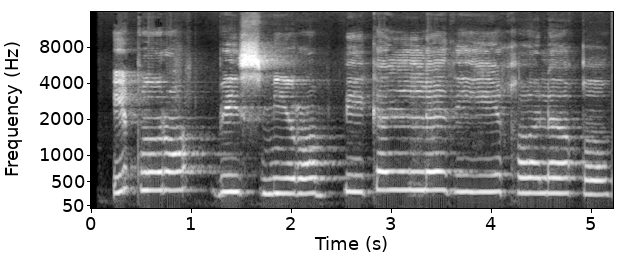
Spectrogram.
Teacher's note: را کے اوپر زبر ہے، را کو پر پڑھیں گے، ٹھیک ہے۔ اقرأ، اسی طرح حمزہ کے اوپر جو ساکن ہے اس کو ہم جھٹکے کے ساتھ پڑھیں گے، ٹھیک ہے۔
